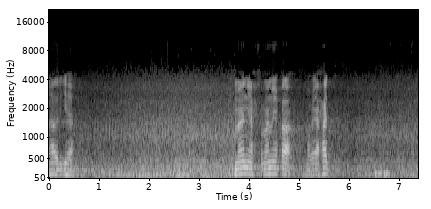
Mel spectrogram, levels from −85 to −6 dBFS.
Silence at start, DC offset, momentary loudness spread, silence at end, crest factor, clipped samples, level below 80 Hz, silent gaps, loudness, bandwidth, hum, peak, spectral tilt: 0 s; under 0.1%; 13 LU; 0 s; 22 dB; under 0.1%; -50 dBFS; none; -30 LUFS; 10 kHz; none; -8 dBFS; -8 dB/octave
